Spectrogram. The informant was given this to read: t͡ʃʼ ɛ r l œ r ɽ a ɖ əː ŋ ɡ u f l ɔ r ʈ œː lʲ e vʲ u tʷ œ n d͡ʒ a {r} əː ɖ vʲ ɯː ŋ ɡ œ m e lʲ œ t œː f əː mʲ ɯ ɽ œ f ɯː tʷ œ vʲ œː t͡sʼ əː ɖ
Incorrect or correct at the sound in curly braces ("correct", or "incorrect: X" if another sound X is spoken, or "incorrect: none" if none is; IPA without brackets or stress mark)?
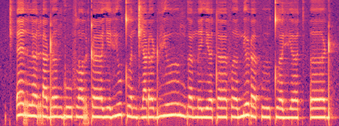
incorrect: ɽ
